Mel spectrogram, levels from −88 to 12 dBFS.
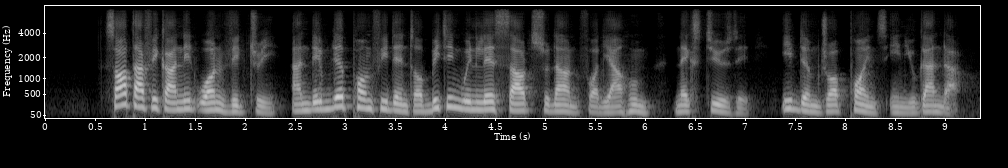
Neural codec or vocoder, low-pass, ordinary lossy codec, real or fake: codec, 16 kHz, 0.3 kbps, FocalCodec; 7.2 kHz; none; fake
